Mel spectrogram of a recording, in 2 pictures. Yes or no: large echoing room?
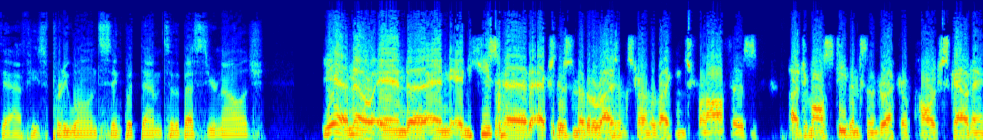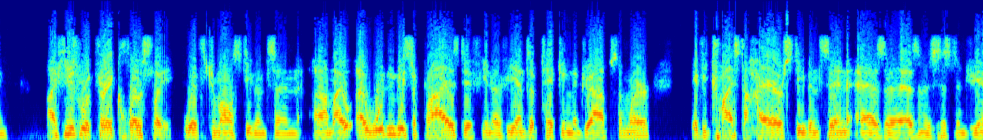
no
